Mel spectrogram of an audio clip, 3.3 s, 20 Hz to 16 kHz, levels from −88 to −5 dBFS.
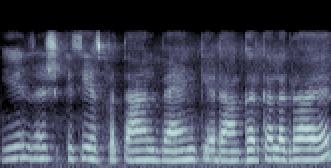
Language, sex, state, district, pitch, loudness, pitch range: Hindi, female, Uttar Pradesh, Budaun, 225 Hz, -23 LUFS, 215-240 Hz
